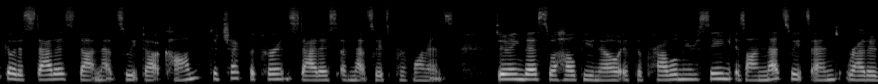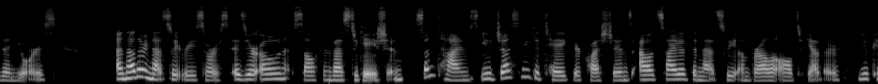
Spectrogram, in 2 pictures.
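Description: At 12.07 s the audio and its background noise jump up together by about 8 dB, then drop back at 12.82 s. This sudden gain jump likely comes from a gain setting applied without a ramp.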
